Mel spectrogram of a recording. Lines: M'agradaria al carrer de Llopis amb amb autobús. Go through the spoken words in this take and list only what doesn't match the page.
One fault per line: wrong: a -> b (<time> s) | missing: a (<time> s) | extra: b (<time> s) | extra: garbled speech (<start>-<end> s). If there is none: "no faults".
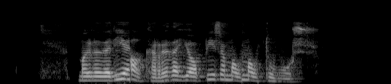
no faults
